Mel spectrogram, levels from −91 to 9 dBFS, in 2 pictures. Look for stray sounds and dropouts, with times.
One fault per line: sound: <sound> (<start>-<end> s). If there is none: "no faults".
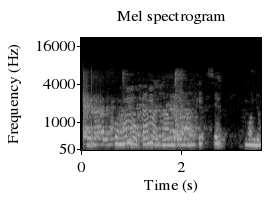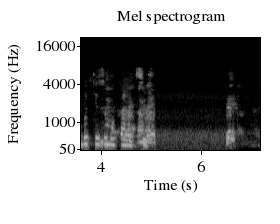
no faults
